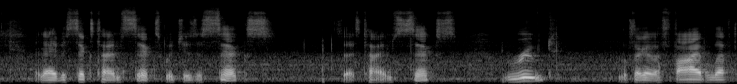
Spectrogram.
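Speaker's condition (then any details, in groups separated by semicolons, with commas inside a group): No condition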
